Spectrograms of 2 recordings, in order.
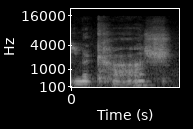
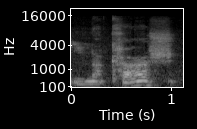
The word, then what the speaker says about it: nachash: We can see here that the word nakash gets two letter A's between its consonants.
